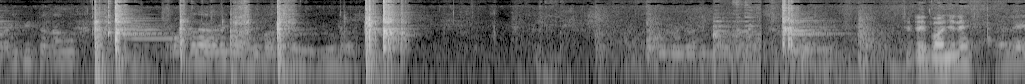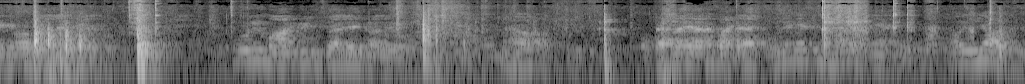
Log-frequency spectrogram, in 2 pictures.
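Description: A metal ladle clinks and scrapes against a metal plate.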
